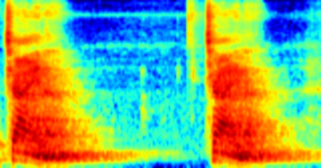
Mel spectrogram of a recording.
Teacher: O início, tá vendo? O início China tem mais força.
